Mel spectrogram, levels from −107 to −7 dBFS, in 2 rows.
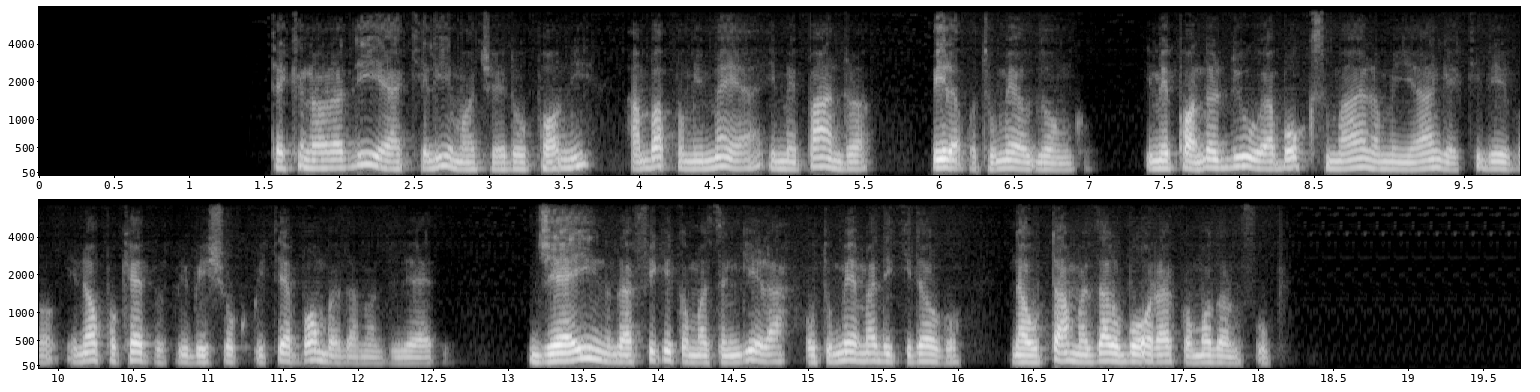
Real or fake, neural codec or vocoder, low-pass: fake; codec, 16 kHz, 0.4 kbps, LongCat-Audio-Codec; 7.2 kHz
